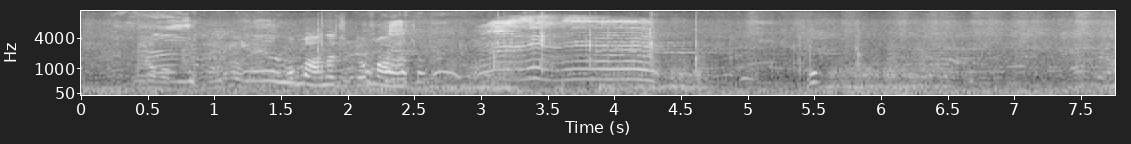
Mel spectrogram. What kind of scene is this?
restaurant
